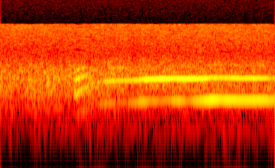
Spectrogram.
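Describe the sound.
Wolves howl: one long howl swells upward and then holds a steady, drawn-out tone, with a second, lower howl sustained alongside it, fairly faint and with no other sounds.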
